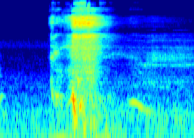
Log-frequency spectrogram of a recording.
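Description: One loud, wet sneeze with a short indrawn breath before it, from allergies.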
